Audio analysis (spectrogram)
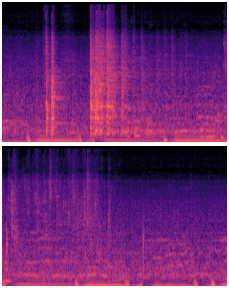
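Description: A metal plate being wiped clean in a kitchen, with scattered clinks and scrapes of dishes and a soft running background hum, a voice speaking over it.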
